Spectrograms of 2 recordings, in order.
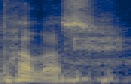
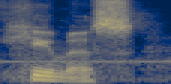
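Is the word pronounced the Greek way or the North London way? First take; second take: North London; Greek. First: The word is said with a North London pronunciation. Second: The word is said with a Greek-style pronunciation. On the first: The speaker calls it right. "I should have said hummus" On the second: The speaker calls it wrong. "I was using the Greek uh, um, pronunciation"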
